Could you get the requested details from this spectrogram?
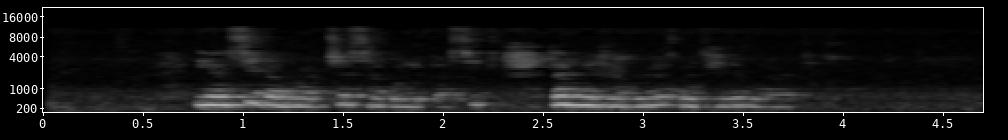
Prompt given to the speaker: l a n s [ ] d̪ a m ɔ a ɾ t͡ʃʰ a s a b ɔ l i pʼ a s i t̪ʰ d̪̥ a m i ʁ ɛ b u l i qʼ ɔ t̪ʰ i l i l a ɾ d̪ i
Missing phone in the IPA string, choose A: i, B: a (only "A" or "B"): A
